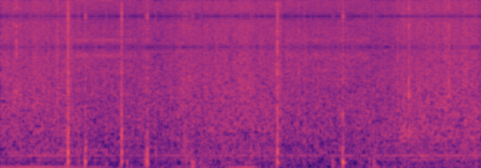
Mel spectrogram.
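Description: A sheet of paper being handled, giving a few scattered crinkles and ticks over a steady low hiss.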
